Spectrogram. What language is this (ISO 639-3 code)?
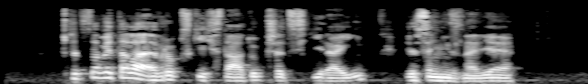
ces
